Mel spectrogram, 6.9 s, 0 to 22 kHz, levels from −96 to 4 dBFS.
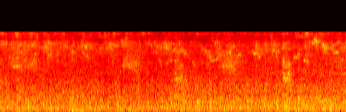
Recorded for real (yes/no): no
